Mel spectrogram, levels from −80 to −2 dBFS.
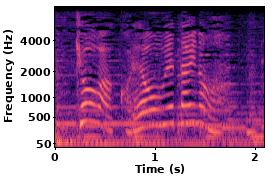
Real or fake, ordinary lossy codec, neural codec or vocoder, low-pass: real; none; none; 7.2 kHz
